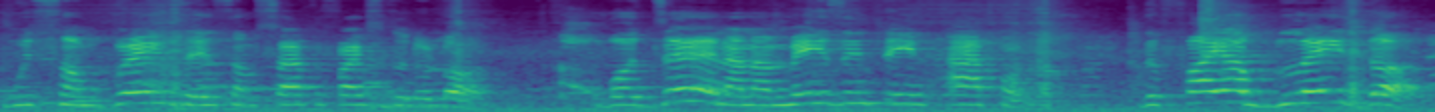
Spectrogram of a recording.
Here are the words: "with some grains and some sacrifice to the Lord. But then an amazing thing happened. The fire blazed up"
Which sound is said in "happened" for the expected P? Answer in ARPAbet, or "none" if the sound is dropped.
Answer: P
